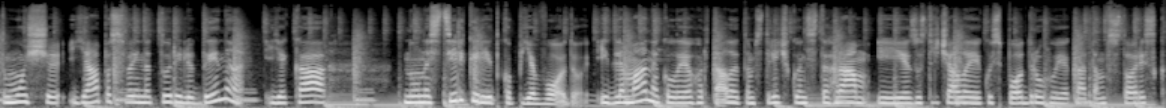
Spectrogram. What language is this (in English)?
Ukrainian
